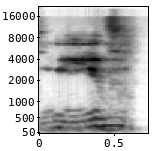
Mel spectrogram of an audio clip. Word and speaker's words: Liv: what's your real name my real name is leave is Viva in Norwegian and seemingly unpronouncable for most people so do I call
